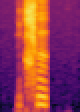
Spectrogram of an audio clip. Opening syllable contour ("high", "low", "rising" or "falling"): low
